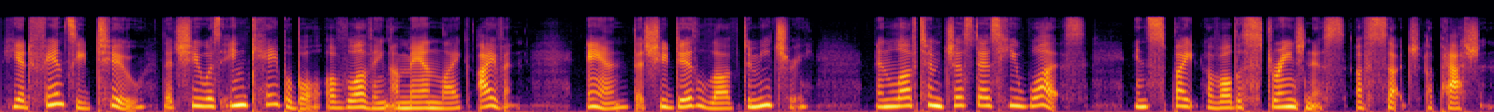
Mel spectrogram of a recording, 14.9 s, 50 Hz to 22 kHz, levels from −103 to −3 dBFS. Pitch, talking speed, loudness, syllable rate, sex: 240 Hz, 150 wpm, -17 LUFS, 3.9 syllables/s, female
